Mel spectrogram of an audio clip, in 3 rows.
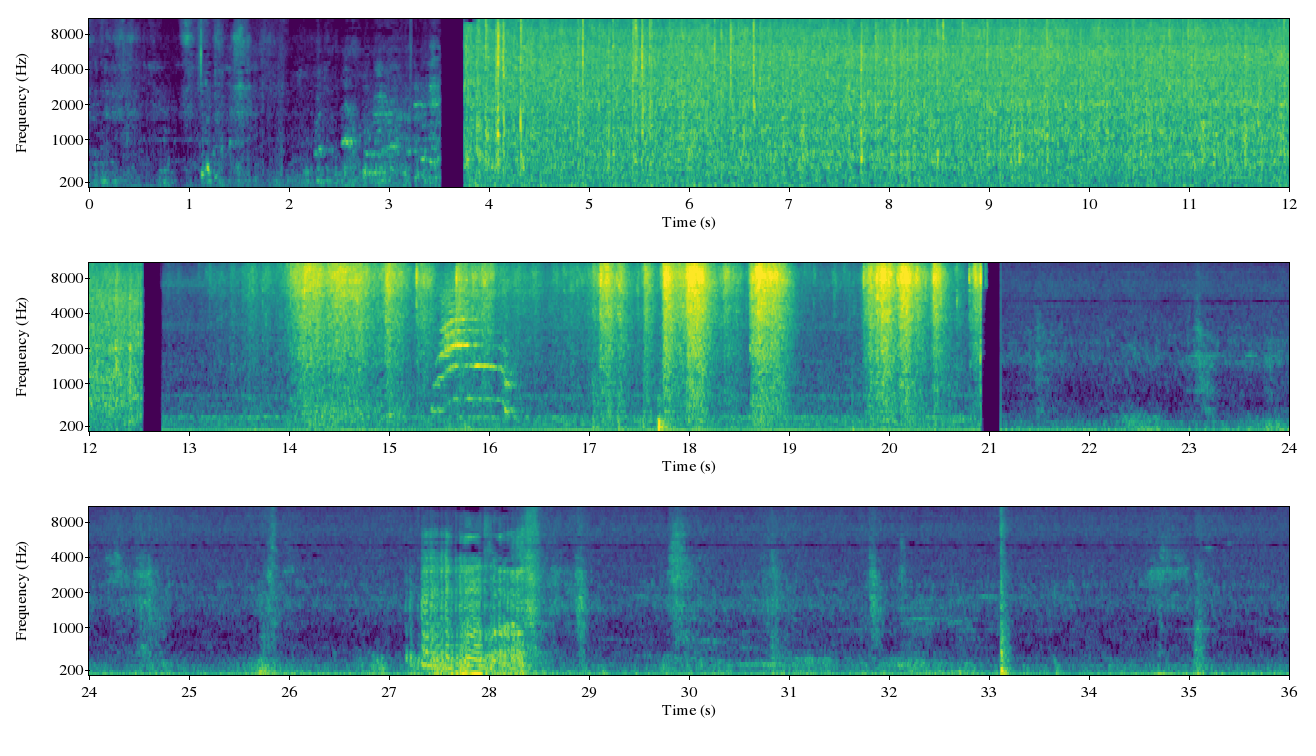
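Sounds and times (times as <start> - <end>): bursts of rustling noise: 3.8 - 21.0
cat meowing: 15.4 - 16.3
low hum: 16.3 - 36.0.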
